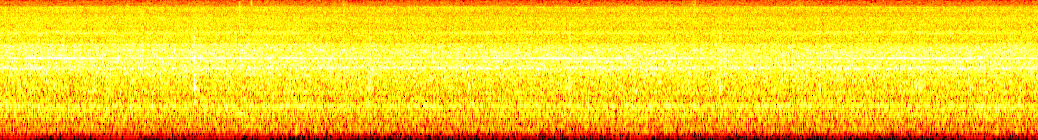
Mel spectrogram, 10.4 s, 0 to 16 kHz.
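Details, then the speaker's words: Creality Ender 5 Plus with replacement silent TMC2208 board, printing: quiet even airy whir of part cooling and hot end fans, faint ticks, no knocks or rattles; normal fan noise. "it takes a second or two and then it comes on so some of the fan is the part fan noise and the hot end fan"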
